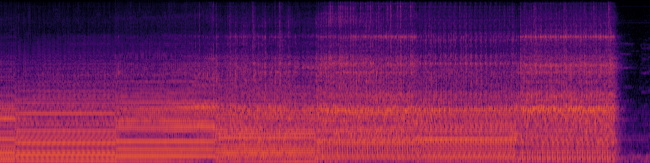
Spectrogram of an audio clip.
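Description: Bare Pioneer car subwoofer on a floor jack, driven so hard that it smokes, playing heavily distorted, buzzing bass notes that step to a new pitch about every two seconds. The sound drops off sharply near the end.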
